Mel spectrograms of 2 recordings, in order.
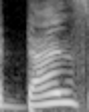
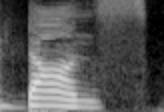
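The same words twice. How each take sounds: First: "डांस" said "dains", with a short front ae vowel; "डांस" read as dains, the questioned way; alternative reading demo. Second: "डांस" said "daans", with a long open aa; "डांस" slowly, with long aa and nasal n; taught reading demo. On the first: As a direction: use the ae of cat in "डांस". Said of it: "यहाँ पे डांस पढ़ सकते कि नहीं". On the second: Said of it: "इसे पढ़ेंगे डांस". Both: Shown as a demonstration.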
